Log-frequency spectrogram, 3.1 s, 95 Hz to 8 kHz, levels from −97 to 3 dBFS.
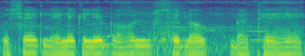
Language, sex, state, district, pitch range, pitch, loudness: Hindi, male, Uttar Pradesh, Lucknow, 100-110 Hz, 105 Hz, -14 LUFS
